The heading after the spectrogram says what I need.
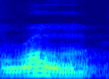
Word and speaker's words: Roam: established the mountains of rome r-o-a-m like rome we're gonna roll on down the street roam from country to country that's what it's called rome and it's spelled like that so brahma did as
